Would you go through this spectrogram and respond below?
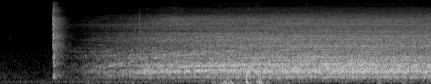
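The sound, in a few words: home coffee bean roaster running, loud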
